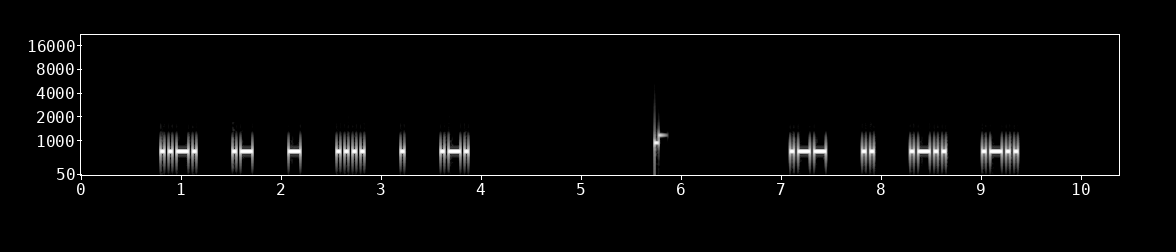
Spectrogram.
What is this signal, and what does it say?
Morse code, heard as a keyed tone, about 31 wpm, spaced as for 17 wpm, 700 Hz. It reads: FATHER WILL
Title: 3x Character Spacing - Top 300 Words - 30wpm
